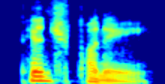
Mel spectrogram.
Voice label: "pinchpenny", American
